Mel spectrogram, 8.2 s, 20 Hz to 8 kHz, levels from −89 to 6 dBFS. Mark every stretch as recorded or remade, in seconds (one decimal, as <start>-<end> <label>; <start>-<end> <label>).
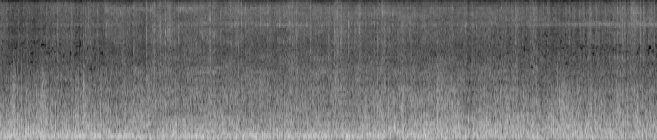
0.0-1.3 recorded; 1.3-6.2 remade; 6.2-8.2 recorded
